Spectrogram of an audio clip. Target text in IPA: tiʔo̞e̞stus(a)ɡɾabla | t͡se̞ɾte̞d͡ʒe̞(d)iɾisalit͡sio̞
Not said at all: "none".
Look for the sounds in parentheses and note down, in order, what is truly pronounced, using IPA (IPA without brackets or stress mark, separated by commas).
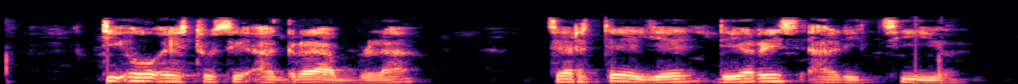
a, d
